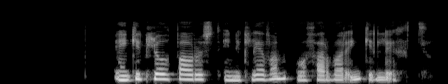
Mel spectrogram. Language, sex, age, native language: Icelandic, female, 40-49, Icelandic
